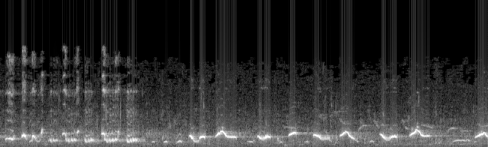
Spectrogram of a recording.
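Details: White-rumped shama song used for training other shamas, set among nature sounds and trickling water: a steady run of short rising and falling whistled notes, some chattering at the start, each note spaced about a third of a second apart.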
